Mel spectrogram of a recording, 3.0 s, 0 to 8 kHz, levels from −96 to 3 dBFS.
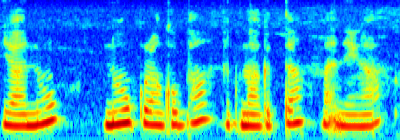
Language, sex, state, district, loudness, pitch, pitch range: Garo, female, Meghalaya, South Garo Hills, -13 LUFS, 240 Hz, 220-270 Hz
